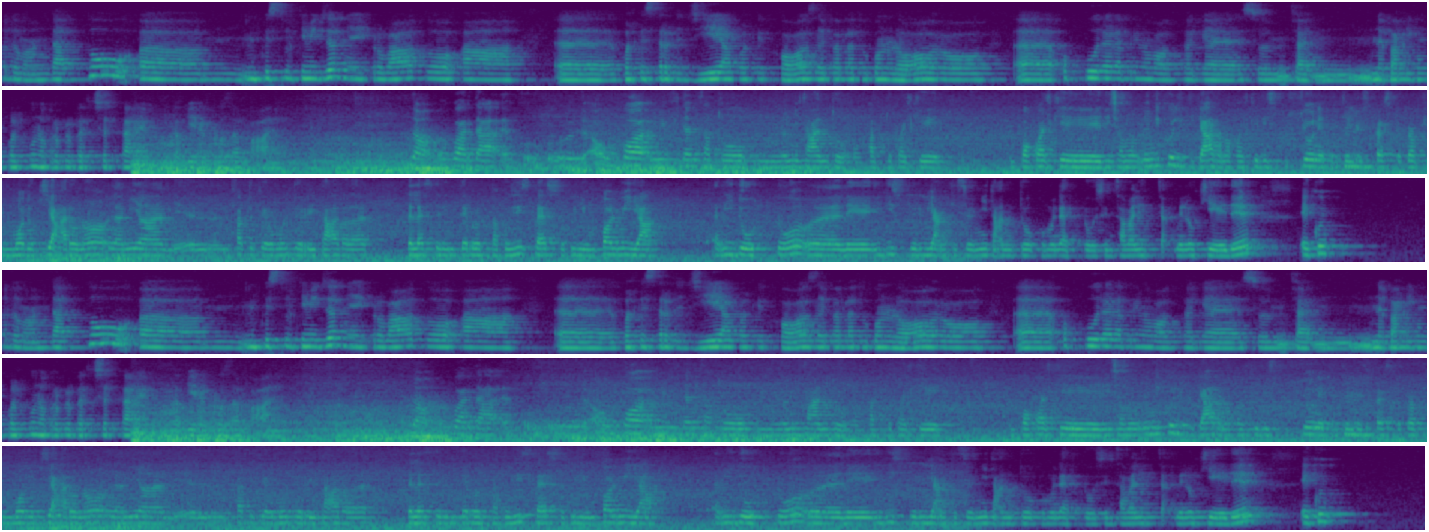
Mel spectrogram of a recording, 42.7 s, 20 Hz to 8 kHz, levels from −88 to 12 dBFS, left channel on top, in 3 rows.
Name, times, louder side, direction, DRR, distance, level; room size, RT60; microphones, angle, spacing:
voice 1, 0.0-5.1 5.5-9.8 10.1-10.5 10.8-17.1 27.7-28.0, equal, 5° right, 3 dB, 0.8 m, -32 dB
Thunder / Rain, 15.5-34.6, equal, 20° right, 2.4 m, -31 dB
voice 2, 18.3-23.6 24.4-35.0 35.6-41.7, left 2 dB, 35° left, 7 dB, 0.6 m, -30 dB
sound 1, 20.0-38.2, equal, 10° left, 2.4 m, -40 dB
16.0 x 5.5 x 6.4 m, 0.73 s
head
